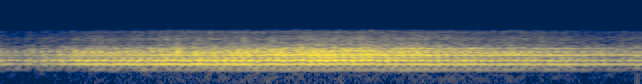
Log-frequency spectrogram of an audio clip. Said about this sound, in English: car whipped by.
